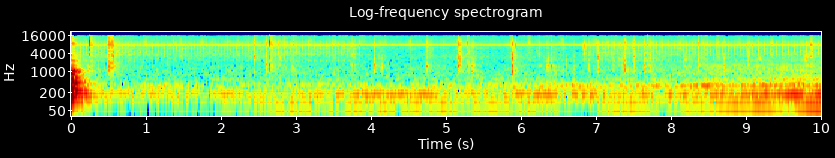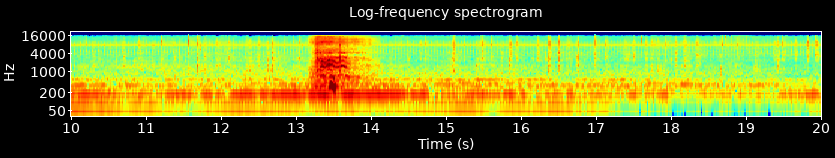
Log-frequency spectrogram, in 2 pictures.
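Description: Small screwdriver driving an M3 bolt through a 3D-printed plastic extruder body: faint, scattered clicks and scrapes of metal tool and bolt on plastic over a low steady hum. One brief louder sound comes about two-thirds of the way through.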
